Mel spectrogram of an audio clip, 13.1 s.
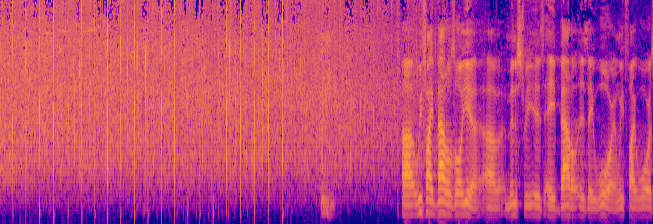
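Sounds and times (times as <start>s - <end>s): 
audience applause for church staff at a Christmas service: 0.0s - 9.3s
speech: 8.0s - 13.0s.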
